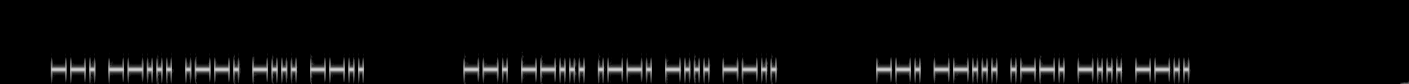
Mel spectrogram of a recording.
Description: Morse code, heard as a keyed tone, about 25 wpm, 700 Hz. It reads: G7PBZ G7PBZ G7PBZ
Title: DXCC-100 Call Signs - 5 Characters - Repeated 3x - 25wpm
